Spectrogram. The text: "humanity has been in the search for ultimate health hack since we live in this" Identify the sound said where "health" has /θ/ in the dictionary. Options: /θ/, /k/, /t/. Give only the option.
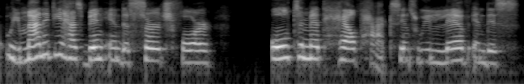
/θ/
